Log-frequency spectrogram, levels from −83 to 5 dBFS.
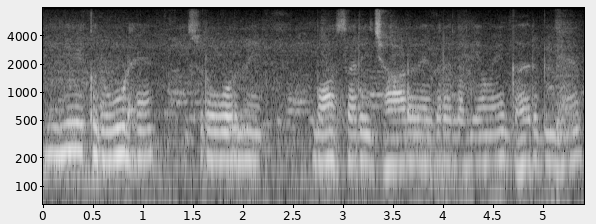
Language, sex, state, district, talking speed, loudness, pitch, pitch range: Hindi, female, Punjab, Kapurthala, 190 wpm, -16 LUFS, 180 Hz, 170-195 Hz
